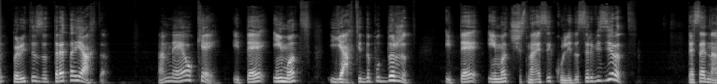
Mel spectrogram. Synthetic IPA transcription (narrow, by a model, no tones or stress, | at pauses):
ət̪̚pɐɾit̪ɛzɐt̪ɾɛt̪əja̰xt̪ə̰ | t̪anɛɛok̟ʰʲɛj | it̪ɛimət̪ | jaxt̪id̪ɐpod̪ːɤɾʒət̪ | it̪ɛimət̪ʃɛsnajsɛkʊlid̪ɐsɛɾɛviziɾət̪ː | ɛsɐɛd̪na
